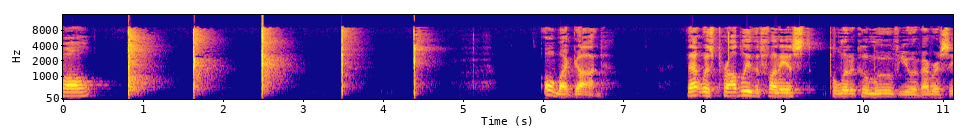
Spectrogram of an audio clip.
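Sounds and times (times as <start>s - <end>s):
speech: 0.0s - 0.4s, 6.0s - 6.8s, 7.8s - 11.1s
single person slow clapping: 0.8s - 4.7s.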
